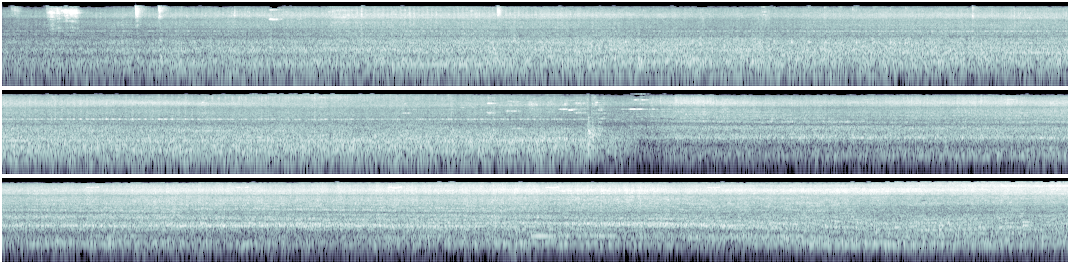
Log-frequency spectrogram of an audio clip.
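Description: A train moving through a station: a diesel locomotive's engine running and passenger coaches rolling past, with wheel squeal. About halfway through the sound breaks off abruptly, then train noise carries on.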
